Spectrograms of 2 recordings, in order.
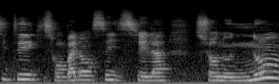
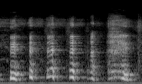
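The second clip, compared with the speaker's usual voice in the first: sudden high giggle that breaks the sentence; can't hold back a laugh mid-sentence; burst of laughter; 7 semitones higher, 4 dB louder than usual. Real, not acted. Presenter cracking up while introducing Intercom Réunion, laughing.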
